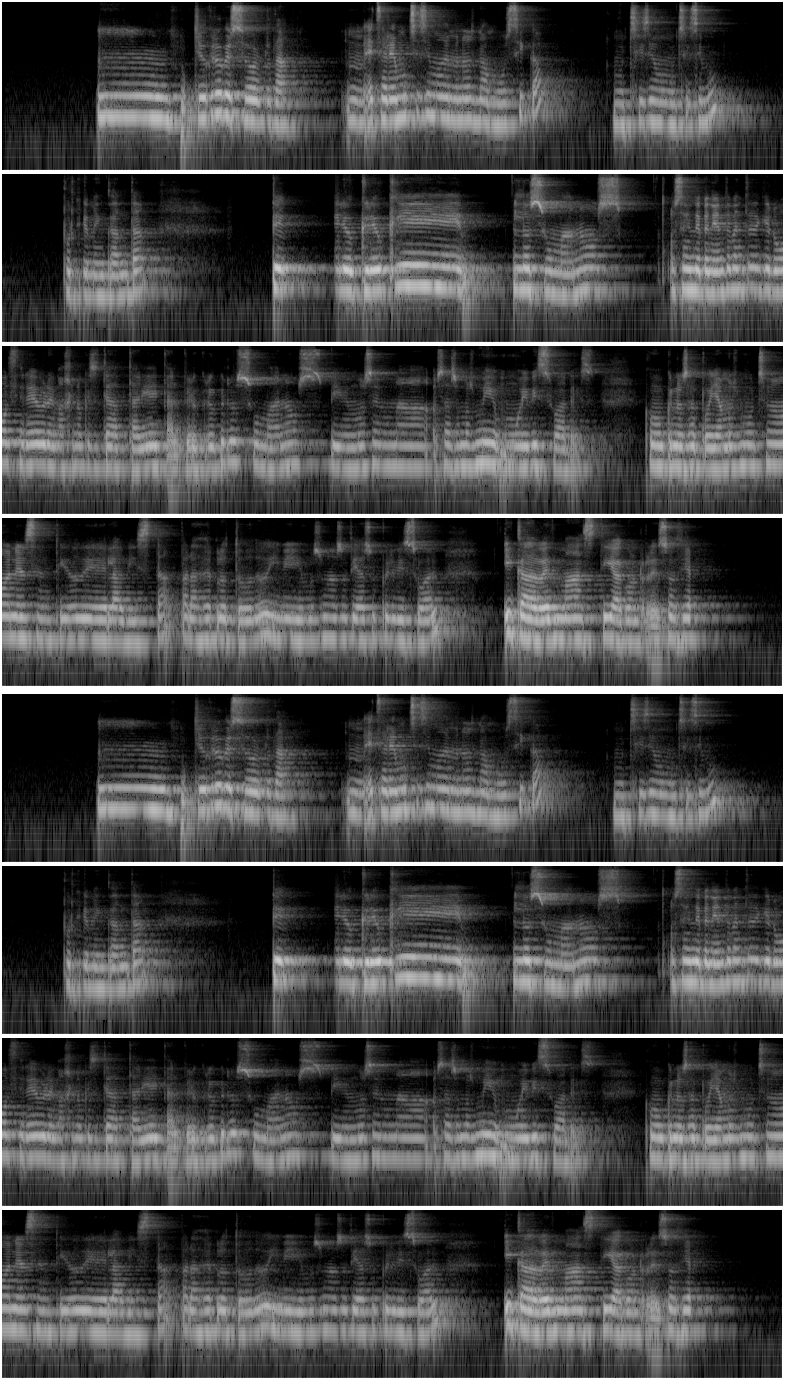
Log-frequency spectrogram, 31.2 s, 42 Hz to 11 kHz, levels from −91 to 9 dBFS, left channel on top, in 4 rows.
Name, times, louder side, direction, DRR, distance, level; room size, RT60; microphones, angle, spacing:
voice 1, 0.9-2.9 3.4-5.4 6.1-7.2 8.4-9.2 10.5-10.7 11.1-12.5 12.9-14.0 14.5-21.5 22.1-27.8 28.4-30.3, left 1 dB, 20° left, 10 dB, 0.4 m, -26 dB
7.2 x 6.8 x 6.6 m, 1.1 s
head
